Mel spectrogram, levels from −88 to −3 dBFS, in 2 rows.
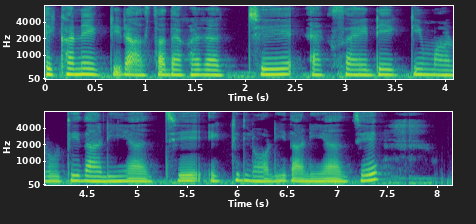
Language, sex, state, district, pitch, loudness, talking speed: Bengali, female, West Bengal, Purulia, 205 Hz, -18 LUFS, 110 wpm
